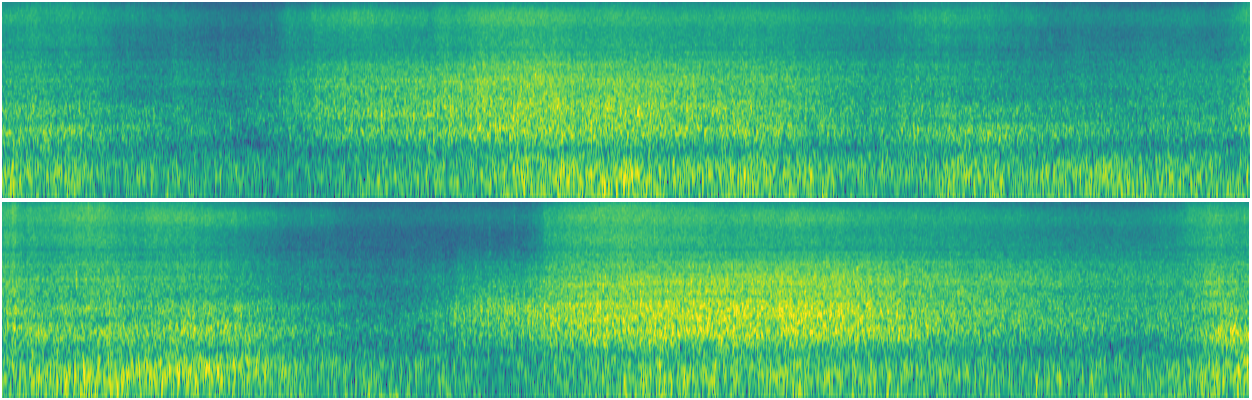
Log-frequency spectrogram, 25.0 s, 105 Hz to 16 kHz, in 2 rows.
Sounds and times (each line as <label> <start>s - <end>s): waves 0.0s - 24.9s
